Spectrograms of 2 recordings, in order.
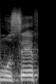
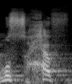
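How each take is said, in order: First: It is said as 'musef' without a middle h. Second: It is said as 'mushaf' with a middle h. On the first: The speaker calls it wrong. "മുസേഫ് മുസേഫ് എന്നല്ല" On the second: The speaker calls it right. "മുസ്ഹഫ് എന്നാ പറയാ"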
